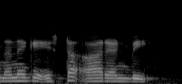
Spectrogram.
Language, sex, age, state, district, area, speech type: Kannada, male, 18-30, Karnataka, Shimoga, rural, read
